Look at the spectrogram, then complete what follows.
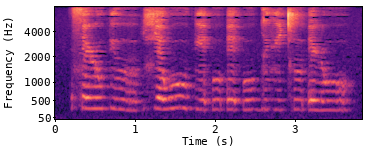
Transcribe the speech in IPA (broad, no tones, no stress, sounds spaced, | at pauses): s e ɭ u pʲ ɯ | ç ɛ w u pʲ e ʔ u ʔ e ʔ u ɡ ɨ vʲ e cʰ ɯ ʔ e ɳ u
